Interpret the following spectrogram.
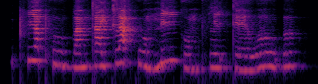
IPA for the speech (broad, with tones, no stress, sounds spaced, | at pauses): pʰ i˥˩ a̯ pʰ uː˧ b a˦˥ m t a˥˩ j k l a˦˥ ʔ k w o˩˦ m n iː˥˩ k o˧ m pʰ l i˦˥ ʔ t eː˧ w ɤː˥˩ w ʔ ɯ˥˩ k̚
